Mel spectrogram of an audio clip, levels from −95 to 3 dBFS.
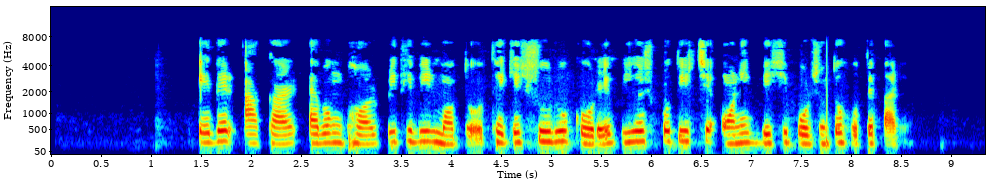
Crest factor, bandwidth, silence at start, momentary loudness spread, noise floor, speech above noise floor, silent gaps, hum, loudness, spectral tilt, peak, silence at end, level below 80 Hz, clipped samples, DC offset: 14 dB; 7.6 kHz; 1.5 s; 6 LU; -77 dBFS; 62 dB; none; none; -16 LUFS; -6 dB/octave; -2 dBFS; 0.9 s; -56 dBFS; under 0.1%; under 0.1%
